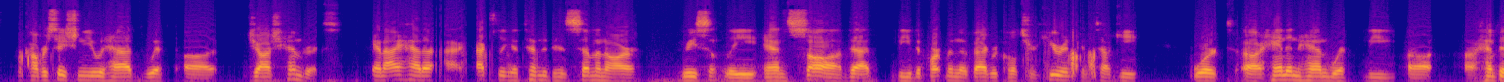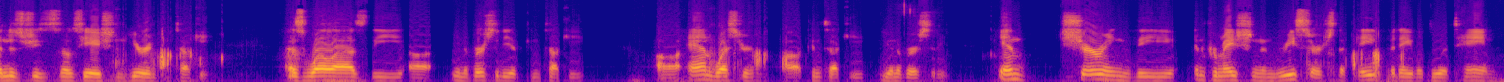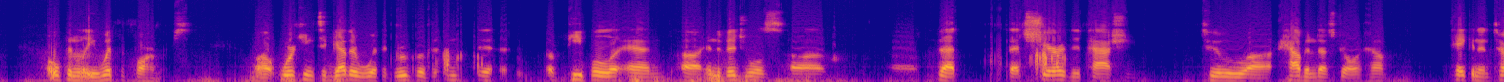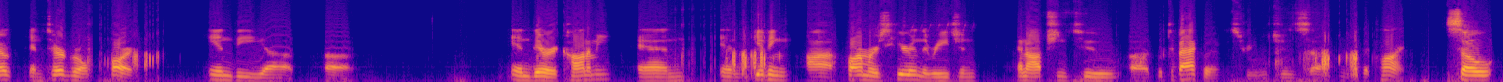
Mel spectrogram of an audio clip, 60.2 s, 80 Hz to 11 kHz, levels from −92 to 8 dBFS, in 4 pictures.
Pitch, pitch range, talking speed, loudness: 120 Hz, 110-135 Hz, 130 wpm, -20 LUFS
